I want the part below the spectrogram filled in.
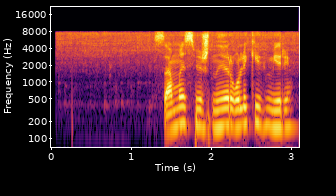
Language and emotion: Russian, positive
